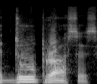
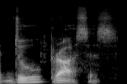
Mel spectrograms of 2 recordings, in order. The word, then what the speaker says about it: due process: É due process, é assim que se pronuncia, tá? Ele não sabe pronunciar, é due process.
